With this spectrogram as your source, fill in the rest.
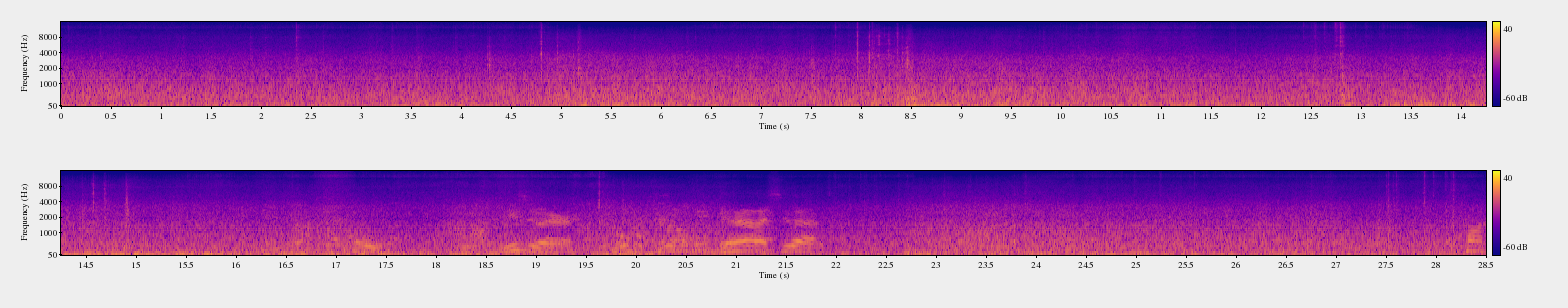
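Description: Bicycle tyres crunch and hum over packed snow.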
